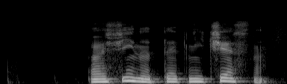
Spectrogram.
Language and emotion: Russian, neutral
